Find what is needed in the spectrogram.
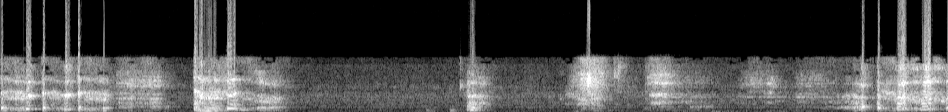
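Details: Girl coughing non-stop, barely able to catch her breath and gagging, with repeated barking and wet coughs.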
